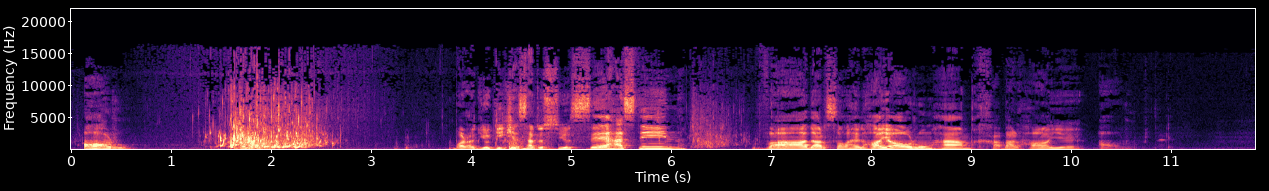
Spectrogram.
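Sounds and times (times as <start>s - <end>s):
speech: 0.2s - 0.7s, 3.8s - 10.6s
oar paddling a boat through water: 0.7s - 4.7s, 6.1s - 6.9s.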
